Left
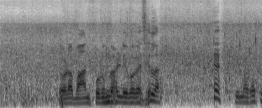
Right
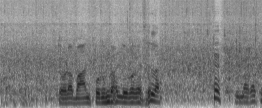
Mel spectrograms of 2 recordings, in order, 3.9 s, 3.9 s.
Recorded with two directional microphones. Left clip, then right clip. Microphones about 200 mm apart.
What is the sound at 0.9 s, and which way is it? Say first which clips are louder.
Speech: left 4 dB; centre (ahead or behind).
